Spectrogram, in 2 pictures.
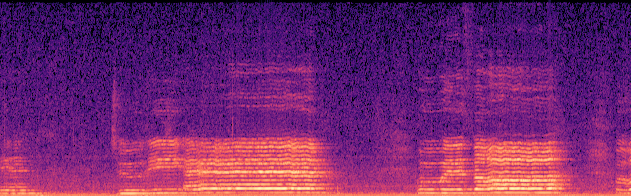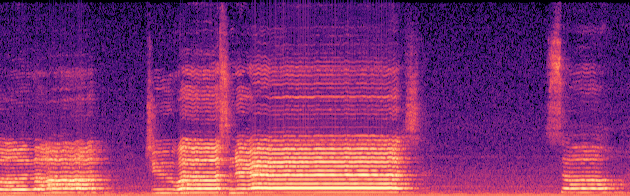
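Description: A woman singing long held notes in five phrases, each one to three seconds long with short pauses between. The longest and loudest note comes about two thirds of the way through, and a brief last phrase sounds near the end.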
